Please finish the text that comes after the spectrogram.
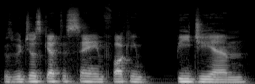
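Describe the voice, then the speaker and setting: A man's voice: mid-range voice, flat delivery, moderate pace, a little mellow, soft background music. A man livestreaming a video game, giving casual commentary in a profane, sarcastic, ranting way. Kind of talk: casual live gameplay commentary.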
